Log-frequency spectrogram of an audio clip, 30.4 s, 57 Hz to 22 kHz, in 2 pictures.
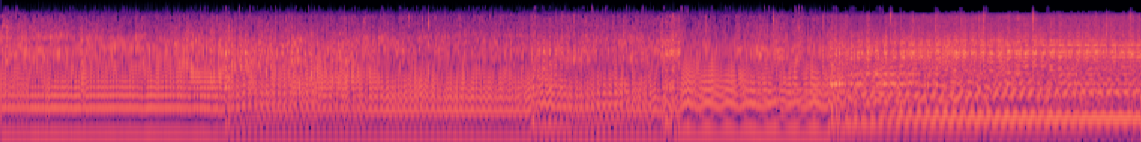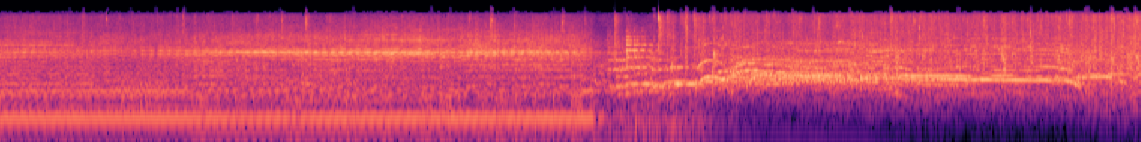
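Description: Live band with guitars and synth playing slow sustained chords over a deep bass note that steps to a new note every few seconds. About 23 seconds in the music stops and the crowd breaks into loud applause and cheering with whistles.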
